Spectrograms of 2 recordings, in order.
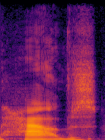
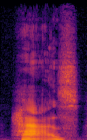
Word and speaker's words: has: entirely different word is have doesn't become haves um it's has and do doesn't become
